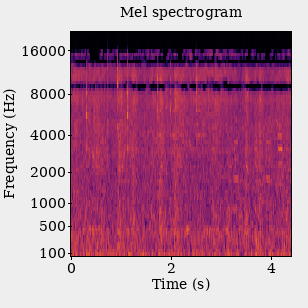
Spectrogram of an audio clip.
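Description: Hankyu electric commuter train running past along a station platform, a steady low rumble with scattered faint clicks from the wheels and cars.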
